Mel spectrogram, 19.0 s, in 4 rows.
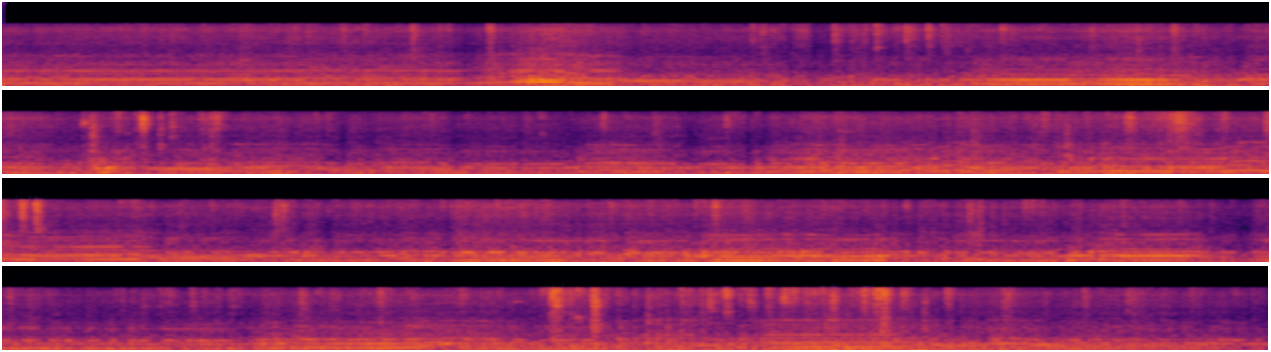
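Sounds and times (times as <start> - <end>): car engine under load: 0.0 - 19.0
sharp clicks and knocks: 14.2 - 18.6.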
